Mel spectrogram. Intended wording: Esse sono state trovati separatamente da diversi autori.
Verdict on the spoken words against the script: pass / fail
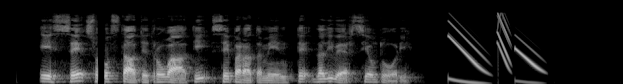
pass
